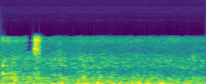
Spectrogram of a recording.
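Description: Steady rush of riding noise from a Honda Beat FI scooter on a gravel road: wind on the microphone mixed with tyre and engine noise, with no clear engine note standing out.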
